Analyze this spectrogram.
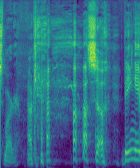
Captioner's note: laughs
